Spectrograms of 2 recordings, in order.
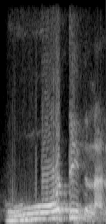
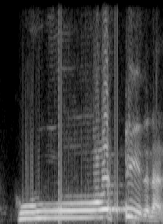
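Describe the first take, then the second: First: Slow stretched "Gede tenan" in Surabaya style; drawn-out Surabaya exaggeration. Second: "Gede tenan" very slow, higher and louder in Surabaya style; exaggerated Surabaya drawl. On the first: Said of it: "orang Surabayaan". (logat Surabaya, "Gede tenan" dipanjangkan) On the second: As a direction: stretch "Gede tenan" hard, Surabaya over the top. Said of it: "itu orang Surabayaan gitu". (logat Surabaya lebay, "Gede tenan" sangat panjang dan tinggi)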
